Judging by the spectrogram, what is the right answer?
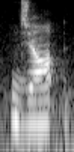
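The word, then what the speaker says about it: Jeon: Uh, Wanu, pronounced John. John Wanu, like John but with a little extra flare.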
